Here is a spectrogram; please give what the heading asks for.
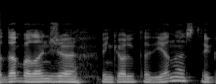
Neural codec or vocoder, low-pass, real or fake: codec, 16 kHz, 16 kbps, FunCodec, trained on Chinese and English, 50 frames a second; 7.2 kHz; fake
